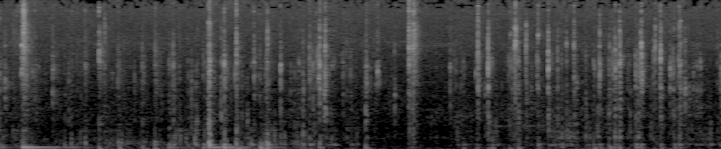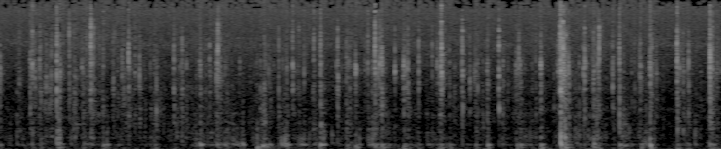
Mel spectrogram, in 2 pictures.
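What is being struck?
Plastic computer keyboard.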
